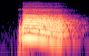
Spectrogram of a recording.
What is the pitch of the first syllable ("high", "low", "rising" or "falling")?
falling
